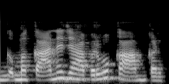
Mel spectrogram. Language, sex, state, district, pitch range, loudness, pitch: Hindi, female, Maharashtra, Nagpur, 190-245 Hz, -14 LUFS, 220 Hz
